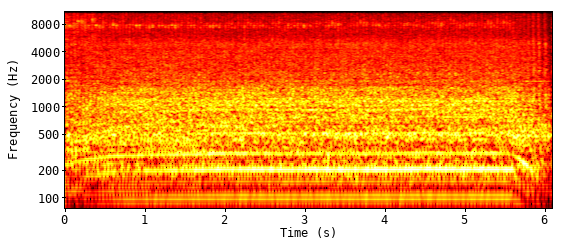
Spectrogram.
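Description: Walk-behind rotary lawn mower engine running steadily just after starting on the first pull, after sitting all winter with fresh fuel and primer. It settles up to speed in the first half second, then is shut off near the end and winds down.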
